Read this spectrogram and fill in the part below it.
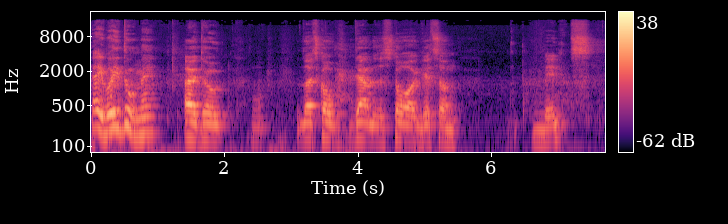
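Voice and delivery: put-on loud, thick Brooklyn accent, laid on heavily. Describing a movie scene where Batman is possessed, Batman in thick Brooklyn accent. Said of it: "speak with like a thick Brooklyn accent".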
